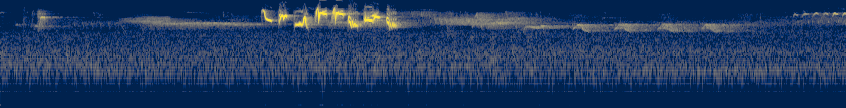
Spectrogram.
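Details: European pied flycatcher giving one brief, bright burst of rapid, high, chattering notes, with thin drawn-out whistles from other birds before and after in a quiet setting.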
